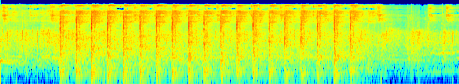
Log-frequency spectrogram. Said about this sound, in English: Come on, let's clap our hands to the Lord together.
